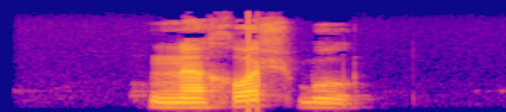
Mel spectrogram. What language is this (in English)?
Kurdish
